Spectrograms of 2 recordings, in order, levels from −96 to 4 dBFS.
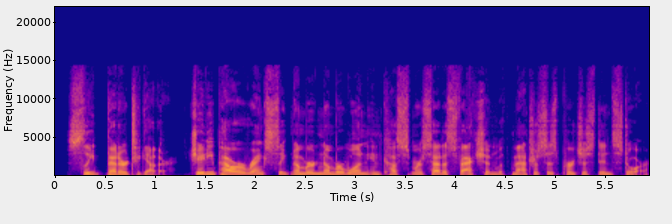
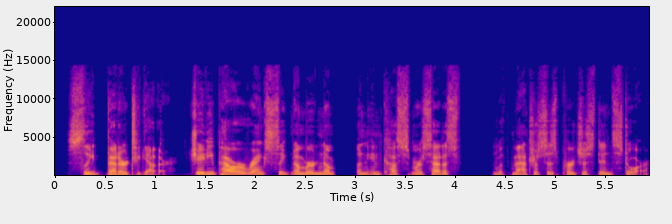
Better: first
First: none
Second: audio cutting out; at 3 s and at 4 s

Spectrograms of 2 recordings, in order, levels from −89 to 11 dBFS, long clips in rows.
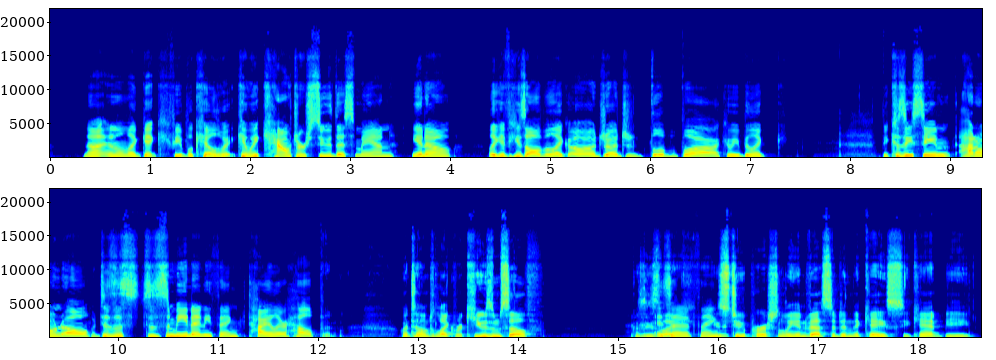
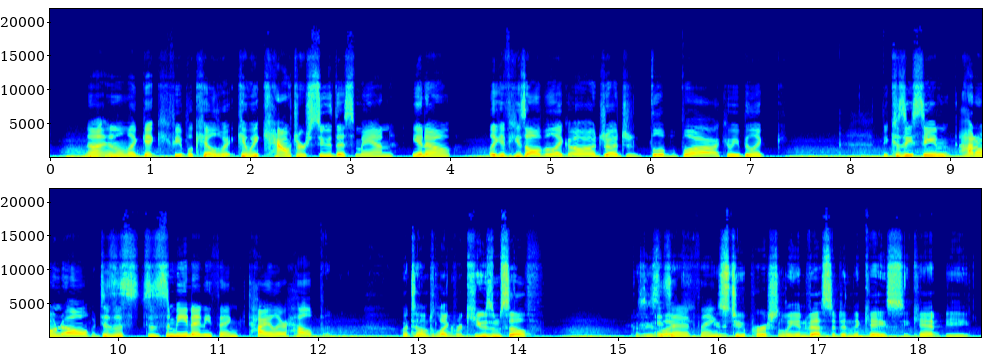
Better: first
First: none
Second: wind noise on the microphone; occasional gusts; 25 dB below the speech

